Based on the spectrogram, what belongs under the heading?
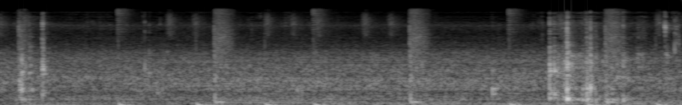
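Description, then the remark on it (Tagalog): Someone drinks water in steady, rhythmic gulps, about eight swallows spaced half a second apart, with faint wet sounds and no talking. “Teka lang, inom lang ako ng tubig.”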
